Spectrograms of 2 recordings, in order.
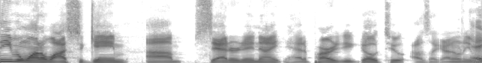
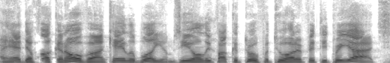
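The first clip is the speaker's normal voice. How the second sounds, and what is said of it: Imitates a TV mobster character's voice. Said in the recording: “dressed up like Tony Soprano ... The impression is good. That's a good impression from you there ... You watch enough Sopranos. It just kind of comes naturally ... I just pick up easy on the impressions.”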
